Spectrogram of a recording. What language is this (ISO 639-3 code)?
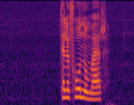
nor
